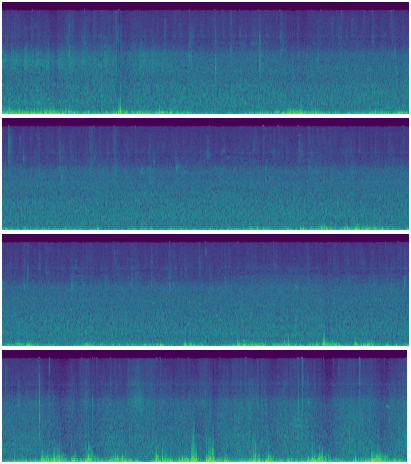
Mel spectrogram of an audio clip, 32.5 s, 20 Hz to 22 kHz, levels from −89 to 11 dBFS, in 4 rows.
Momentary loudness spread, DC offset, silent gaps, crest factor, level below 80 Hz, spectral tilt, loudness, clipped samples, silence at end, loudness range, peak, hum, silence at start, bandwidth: 14 LU; under 0.1%; none; 16 dB; -16 dBFS; -6.5 dB/octave; -21 LUFS; under 0.1%; 0 s; 11 LU; 0 dBFS; none; 0 s; 15.5 kHz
